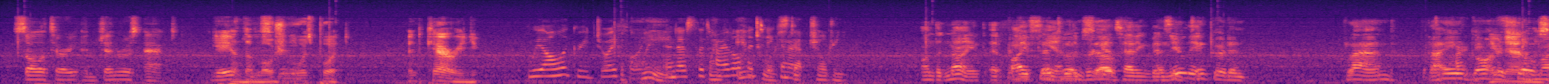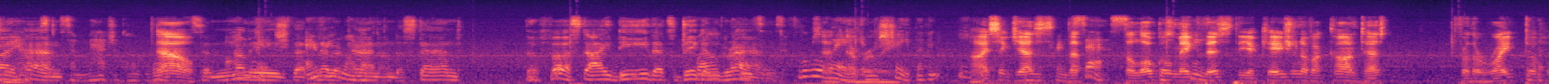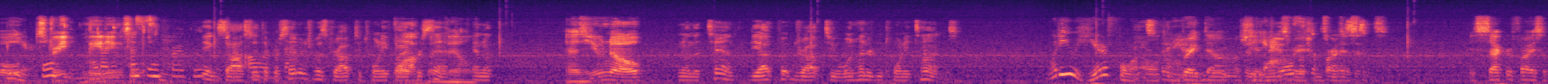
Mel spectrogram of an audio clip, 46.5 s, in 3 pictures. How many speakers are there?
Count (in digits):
6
